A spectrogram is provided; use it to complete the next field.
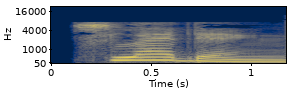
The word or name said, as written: sledding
